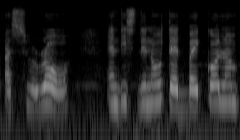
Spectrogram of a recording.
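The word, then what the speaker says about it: rho: it is represented by the symbol p or pronounced as row and is denoted by column per Cub meter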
